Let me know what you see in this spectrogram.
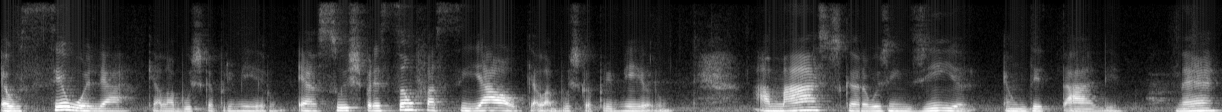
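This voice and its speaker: Soft-spoken and very slow, the voice shows ordinary pitch variation. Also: woman, very deep, low pitch for a woman. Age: 40s. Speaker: early childhood educator. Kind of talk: personal storytelling monologue.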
